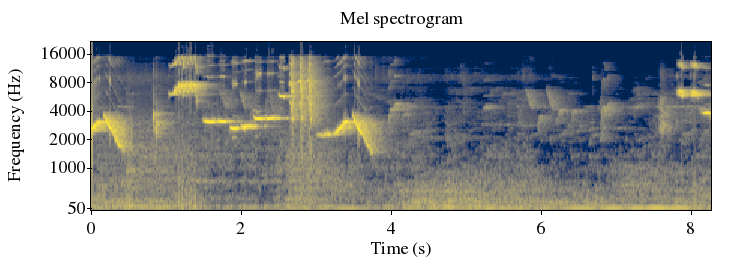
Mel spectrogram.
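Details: Hill blue flycatcher song played to rouse a rival: falling slurred whistles, level high notes and a harsh buzzy burst in the first half, then quieter scattered short notes and a final trill over steady low hum.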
